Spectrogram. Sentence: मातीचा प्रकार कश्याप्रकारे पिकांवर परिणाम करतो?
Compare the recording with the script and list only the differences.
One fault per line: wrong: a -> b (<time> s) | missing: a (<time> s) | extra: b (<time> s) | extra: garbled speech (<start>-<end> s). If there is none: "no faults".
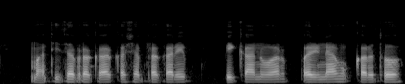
no faults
